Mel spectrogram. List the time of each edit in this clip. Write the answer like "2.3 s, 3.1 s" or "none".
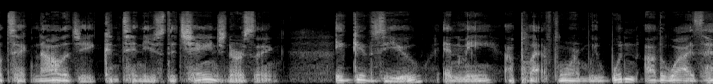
3.3 s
